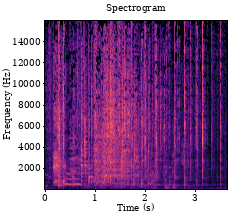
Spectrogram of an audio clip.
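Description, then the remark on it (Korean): A blackened metal pot clanking and scraping as it is handled and scrubbed, with busy clinks, scratchy rubbing and sharp knocks, no voices. “잠깐 사이에 냄비가 이렇게 새까맣다니.”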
